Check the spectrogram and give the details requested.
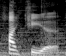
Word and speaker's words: IKEA: allora, poi tra l'altro in Inghilterra si pronuncia in inglese, si pronuncia IKEA. Se dite excuse me, where can I find IKEA? Non ti capiranno mai e poi mai.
